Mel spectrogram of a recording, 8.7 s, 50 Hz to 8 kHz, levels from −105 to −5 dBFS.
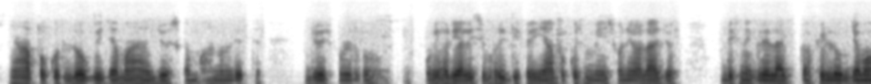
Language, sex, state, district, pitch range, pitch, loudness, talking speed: Hindi, female, Bihar, Saharsa, 100-105 Hz, 100 Hz, -28 LUFS, 225 wpm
